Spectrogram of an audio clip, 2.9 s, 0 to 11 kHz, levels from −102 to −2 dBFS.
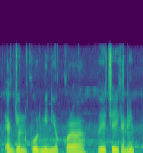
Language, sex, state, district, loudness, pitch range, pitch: Bengali, male, West Bengal, Cooch Behar, -18 LUFS, 110-120 Hz, 115 Hz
